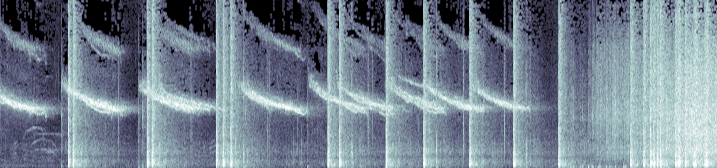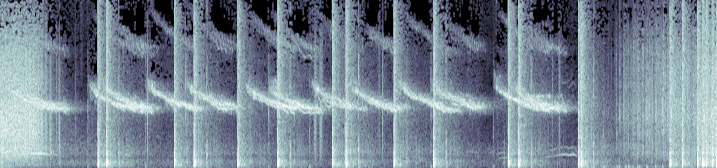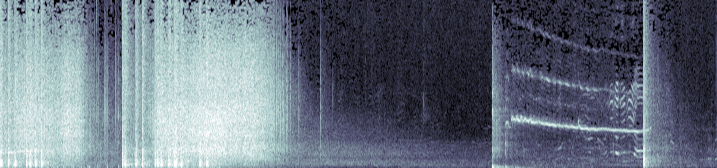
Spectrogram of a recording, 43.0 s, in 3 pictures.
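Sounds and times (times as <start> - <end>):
firework bangs: 0.0 - 36.0, 38.5 - 42.6
dense firework crackling: 0.0 - 36.9
high falling whistle: 14.8 - 22.2, 38.7 - 41.6.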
